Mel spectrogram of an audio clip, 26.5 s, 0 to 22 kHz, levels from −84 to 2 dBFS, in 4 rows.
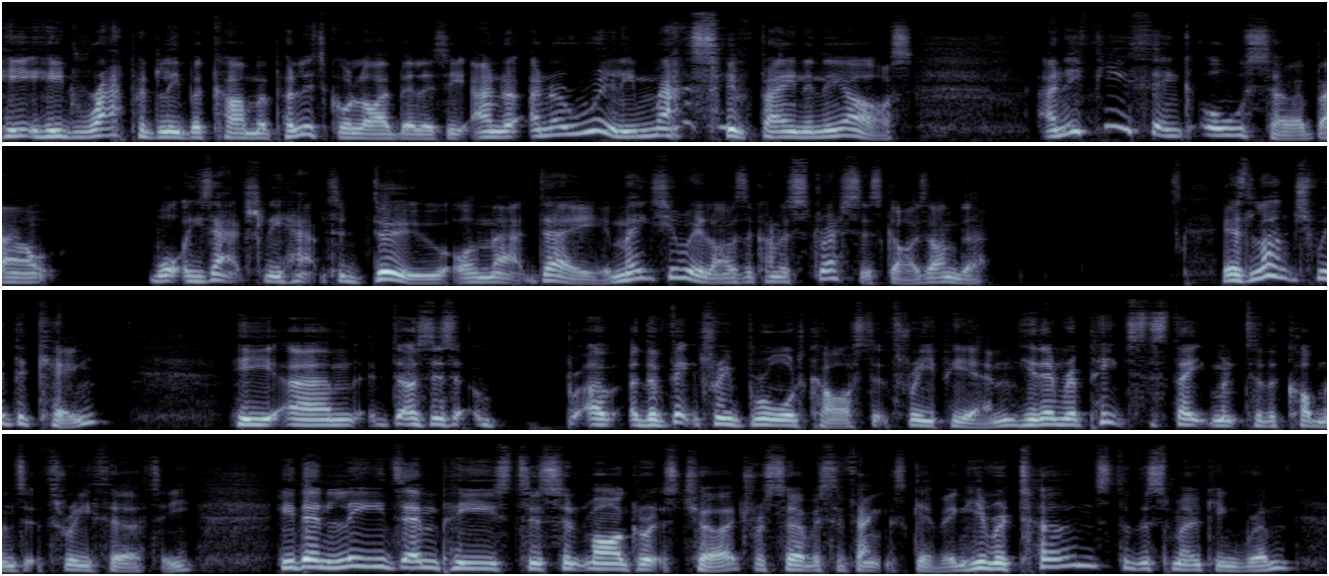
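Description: At 24.26 s the speech drops out for about 26 ms, a brief hole with smeared edges, and at 24.29 s it resumes exactly where it stopped, with nothing skipped. This is a gap at a join of encoded pieces: two separately encoded segments were butted together untrimmed, so the padded final frame of one and the start-up delay of the next both remain as silence between them.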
